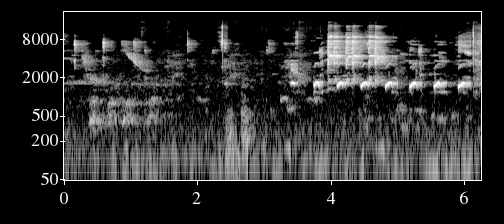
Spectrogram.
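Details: Winter song of the elf owl: after scattered high chirps, a rapid run of short, puppy-like yelps repeated several times a second, each note rising then dropping, with faint other birds behind.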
